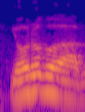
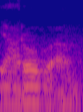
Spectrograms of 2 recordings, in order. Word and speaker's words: 여로보암: 우리가 여로보암을 많은 심지어는 영어 발음도요. 요르보암 이렇게 돼 있어요. 그런데 이걸 여로보암을 정확하게 발음하면요. 야로브암이에요. 야로브암. 앞에는 장음이고 뒤에는 장음이니까 이게 단음이 돼서 오가 되고 야로브가 끊어지고 야로보암. 그런데 이 야로보암을 발음하니까 여로보암 같이 들리기도 하고 이런데, 근데 이 여로보암의 길을 따랐다.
